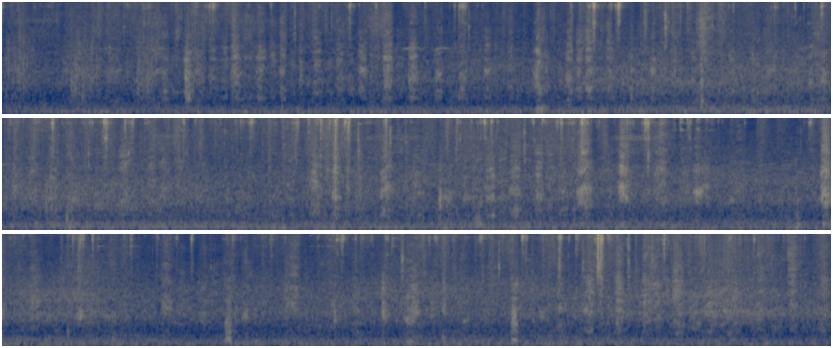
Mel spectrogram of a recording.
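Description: Two dogs play-fighting: panting and dog vocal noises, with many short scuffs and clicks scattered through.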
